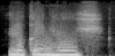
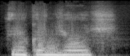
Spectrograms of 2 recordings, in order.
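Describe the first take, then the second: No difference in how they are said.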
